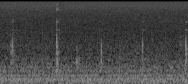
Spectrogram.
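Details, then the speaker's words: YetiSnowMX snowbike jack shaft: sharp, light, irregular clicks about every half second with nothing running. The drive sprocket rocks on worn shaft splines, and the clacking is amplified in the tunnel. "This has a play. That little bit of noise, guys, amplifying in that tunnel made it sound like the thing was going to fall apart on me."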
